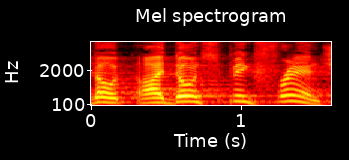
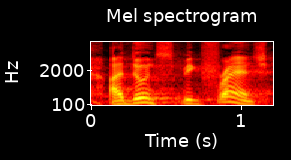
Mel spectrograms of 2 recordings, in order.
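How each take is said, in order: First: High, loud, exaggerated retort; mock-emphatic raised-voice protest; overdone protest. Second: Said in the usual way. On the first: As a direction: retell it too forcefully, pitched way up. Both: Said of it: "not like that, but".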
